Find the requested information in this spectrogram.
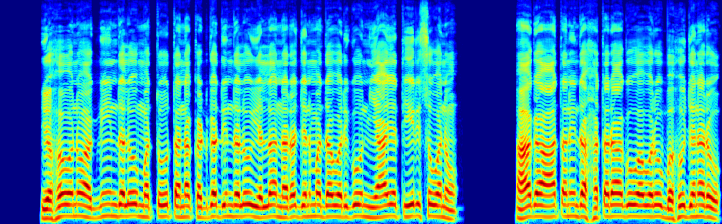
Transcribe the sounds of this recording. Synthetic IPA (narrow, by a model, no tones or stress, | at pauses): jɔɦɔːʋɐnuɐɡnijind̪ɐlumɐt̪ːut̪ɐnːɐkɐʈ̚ɡɐd̪ind̪ɐluɛlːɐnɐɾɐd͡ʒɐnmɐd̪ɐʋɐɾiɡuːnjaːjɐt̪iːɾisuʋɐnu | aːɡɐaːt̪ɐnind̪ɐɦɐt̪ɐɾaːɡuʋɐːʋɐɾubɐɦud͡ʒɐnɐɾu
